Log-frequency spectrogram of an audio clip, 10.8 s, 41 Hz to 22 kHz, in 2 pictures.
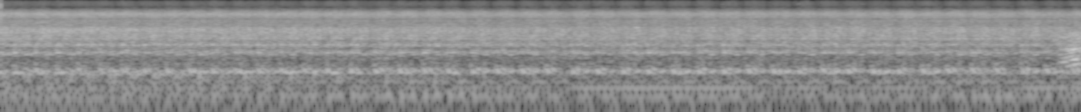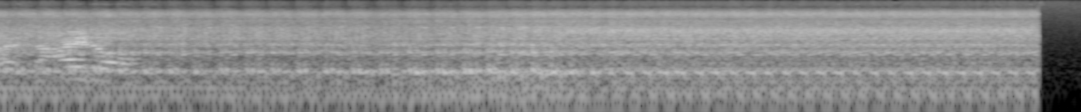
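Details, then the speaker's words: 1974 Alfa Romeo GTV 2000, built 2.0L, after dual Dellorto carbs drained of bad gas, blasted with brake cleaner and reassembled; still on 1997 oil: steady even idle, constant low pulse, no stumbling or hunting; normal idle. "All of the bad gas has been removed from the carbs. They've been blown out and cleaned out. I'm now going to reassemble everything. After reassembling the carburetors, I got the car started"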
